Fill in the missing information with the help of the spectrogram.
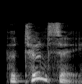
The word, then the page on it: petuntse: British English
